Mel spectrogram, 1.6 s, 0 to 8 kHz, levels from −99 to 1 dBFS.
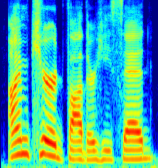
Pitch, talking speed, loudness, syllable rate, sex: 185 Hz, 190 wpm, -16 LUFS, 5.1 syllables/s, female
